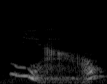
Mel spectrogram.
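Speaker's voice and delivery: high kitty meow; playful high meow; cat meow. Shown as a demonstration. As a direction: meow like a cat mid-stretch. Kitty cat stretch together.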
